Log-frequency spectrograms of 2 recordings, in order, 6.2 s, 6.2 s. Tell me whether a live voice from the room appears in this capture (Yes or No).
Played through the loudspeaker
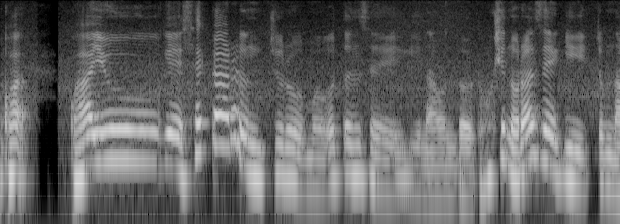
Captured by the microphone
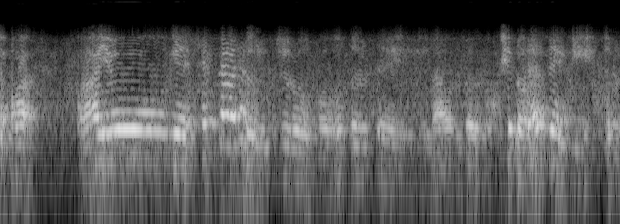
No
